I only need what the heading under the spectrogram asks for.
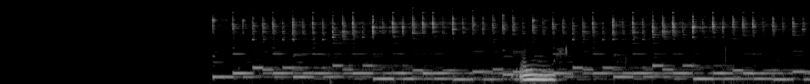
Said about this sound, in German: Hör auf, Timer.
